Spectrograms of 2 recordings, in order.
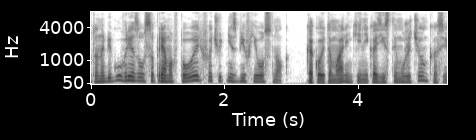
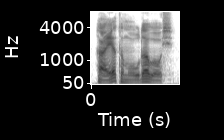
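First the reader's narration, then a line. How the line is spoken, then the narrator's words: Gloomy mutter. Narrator (Russian): мрачно пробурчал Флинт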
